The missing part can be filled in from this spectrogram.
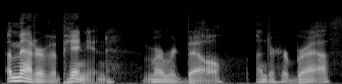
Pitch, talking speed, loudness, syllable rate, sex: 105 Hz, 160 wpm, -22 LUFS, 5.7 syllables/s, female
